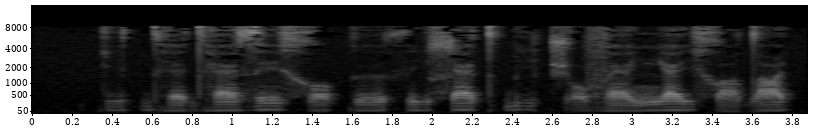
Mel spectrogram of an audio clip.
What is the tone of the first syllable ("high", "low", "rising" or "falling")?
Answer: rising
